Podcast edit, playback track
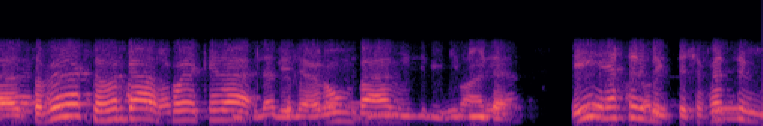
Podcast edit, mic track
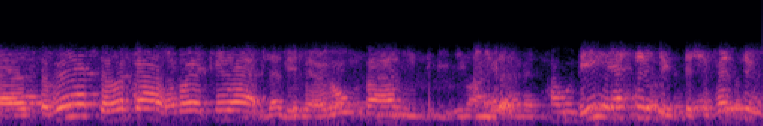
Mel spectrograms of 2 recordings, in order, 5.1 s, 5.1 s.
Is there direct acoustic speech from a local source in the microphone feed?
Yes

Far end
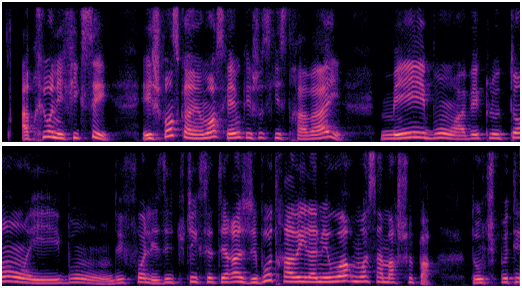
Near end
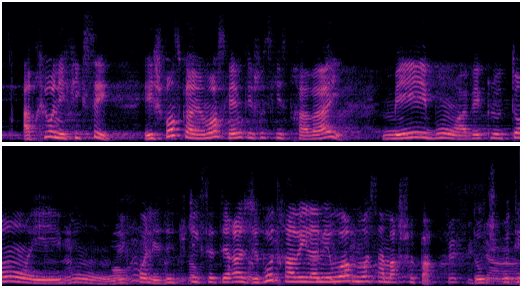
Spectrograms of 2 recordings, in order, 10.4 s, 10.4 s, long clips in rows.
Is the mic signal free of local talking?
No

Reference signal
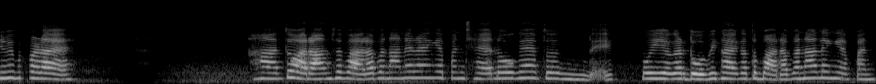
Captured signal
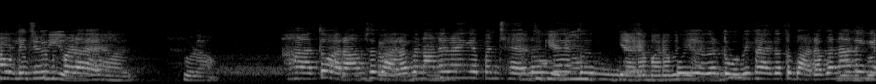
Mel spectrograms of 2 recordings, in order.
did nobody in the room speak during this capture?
No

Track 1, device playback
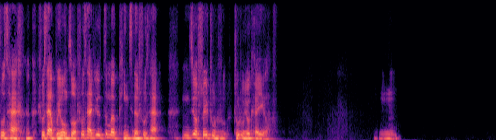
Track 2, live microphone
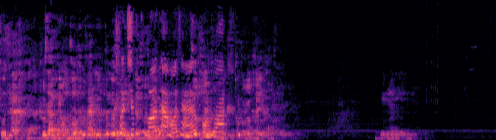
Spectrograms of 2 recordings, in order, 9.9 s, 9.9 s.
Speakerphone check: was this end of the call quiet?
No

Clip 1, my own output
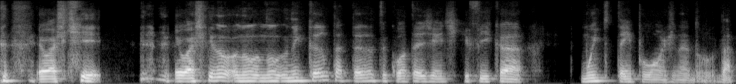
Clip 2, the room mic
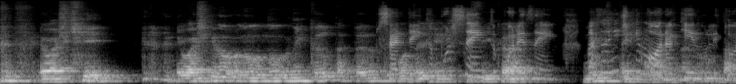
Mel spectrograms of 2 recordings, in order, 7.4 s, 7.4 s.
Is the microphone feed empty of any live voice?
No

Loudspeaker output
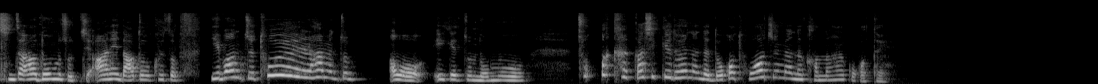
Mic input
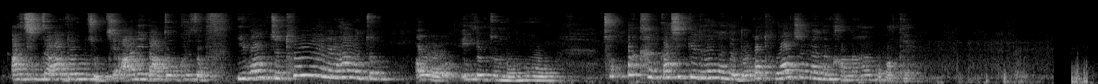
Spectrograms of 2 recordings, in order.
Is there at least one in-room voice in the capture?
No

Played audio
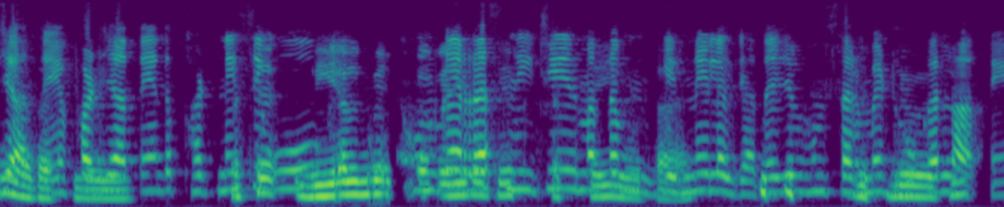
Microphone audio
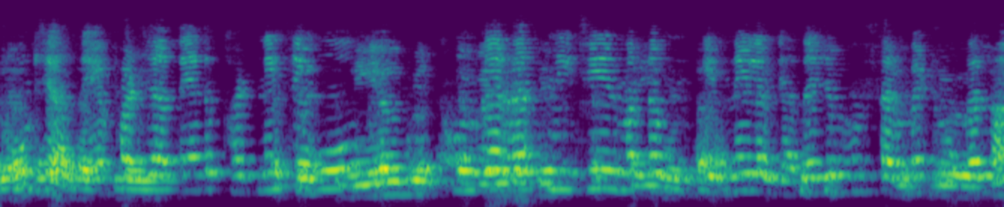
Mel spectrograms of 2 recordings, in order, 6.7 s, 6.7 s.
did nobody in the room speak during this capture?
Yes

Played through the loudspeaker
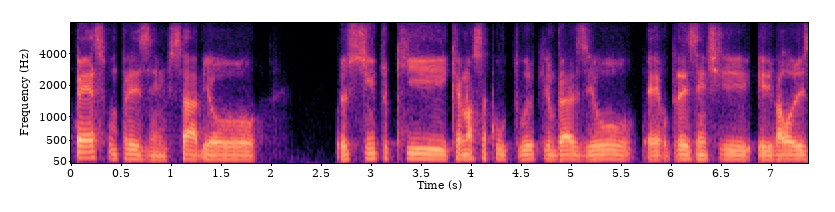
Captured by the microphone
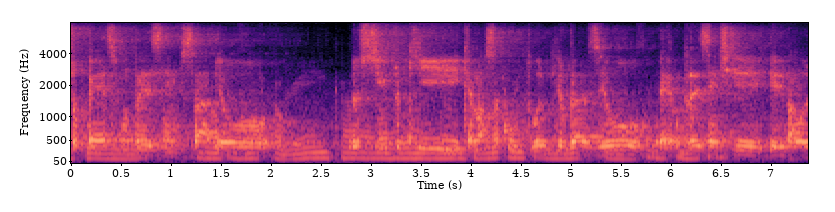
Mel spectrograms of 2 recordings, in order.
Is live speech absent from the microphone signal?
No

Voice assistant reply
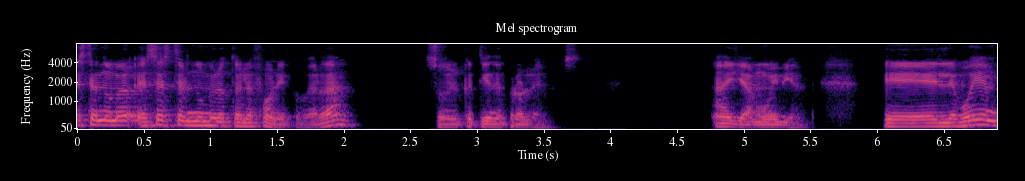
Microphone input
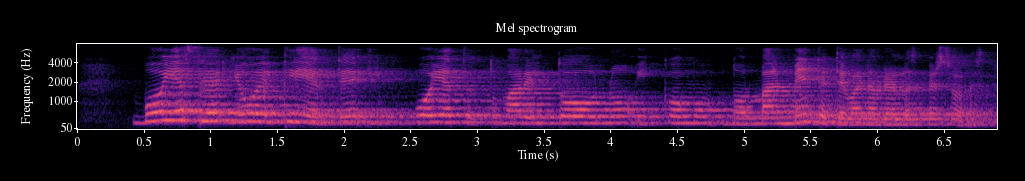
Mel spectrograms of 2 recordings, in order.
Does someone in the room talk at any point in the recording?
Yes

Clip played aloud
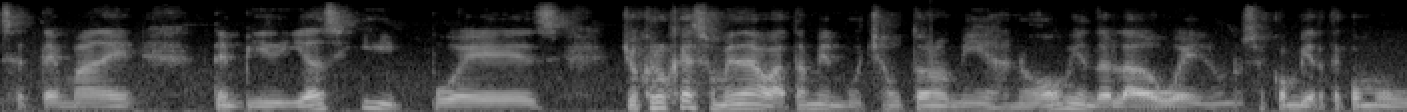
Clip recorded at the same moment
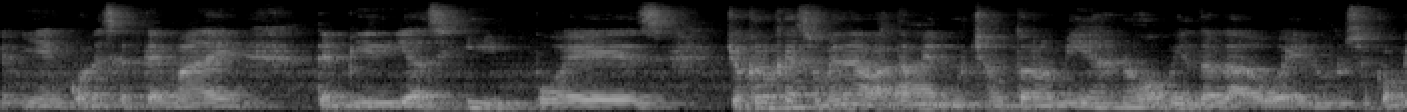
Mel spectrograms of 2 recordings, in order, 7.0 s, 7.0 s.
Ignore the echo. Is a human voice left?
Yes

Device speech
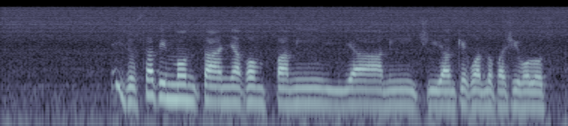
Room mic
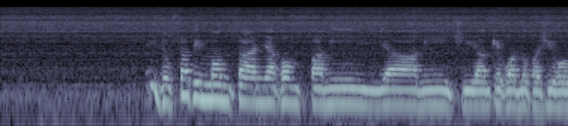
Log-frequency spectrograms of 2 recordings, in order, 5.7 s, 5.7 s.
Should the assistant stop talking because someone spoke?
No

